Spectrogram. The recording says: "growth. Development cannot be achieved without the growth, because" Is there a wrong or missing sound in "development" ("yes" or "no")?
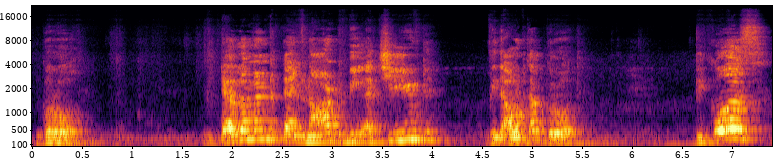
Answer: yes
